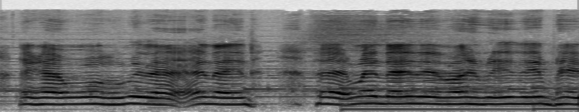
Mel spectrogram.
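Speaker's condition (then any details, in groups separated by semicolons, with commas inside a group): Motor neurone disease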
